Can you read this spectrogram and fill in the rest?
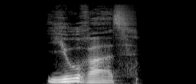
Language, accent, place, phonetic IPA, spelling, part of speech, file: German, Germany, Berlin, [ˈjuːʁas], Juras, noun, De-Juras.ogg
- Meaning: genitive singular of Jura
